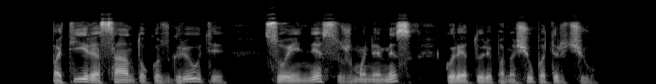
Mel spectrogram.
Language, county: Lithuanian, Šiauliai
